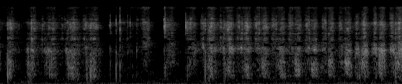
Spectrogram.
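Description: Long blue nails scratch and rub fast across the back of the bowl of a light, solid wooden kitchen spoon held up toward the camera. The result is a rapid, irregular run of dry, bright scraping strokes with a hissy high-frequency texture and almost no low end, each stroke fading quickly.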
